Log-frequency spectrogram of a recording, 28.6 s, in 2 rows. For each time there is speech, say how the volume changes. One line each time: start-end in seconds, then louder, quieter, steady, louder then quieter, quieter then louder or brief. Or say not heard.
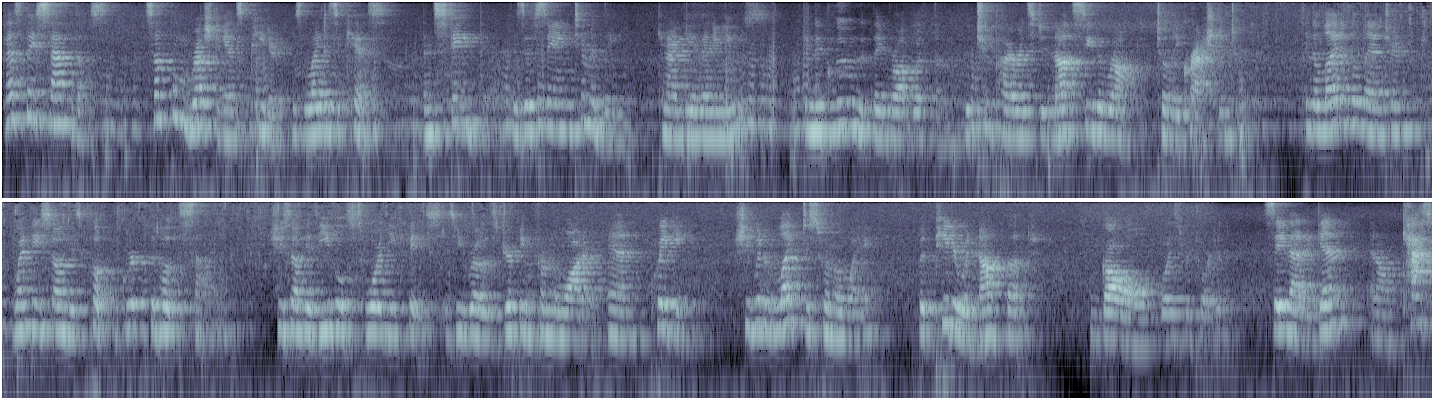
0.0-28.5 steady.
